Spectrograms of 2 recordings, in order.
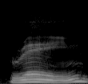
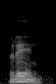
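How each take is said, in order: First: The vowel glides and is lengthened. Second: The vowel is a single pure sound.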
